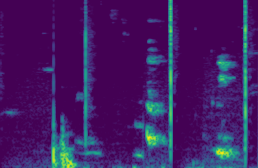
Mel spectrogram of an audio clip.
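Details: Several sharp cracks and clicks of joint noise during movement, presented by a physical therapist as joint popping or cracking.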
